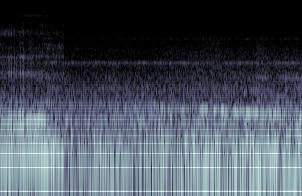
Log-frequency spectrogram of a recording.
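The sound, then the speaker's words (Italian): A metro train rumbles through a busy Milan subway station, a loud, steady mechanical roar and rattle that fills the whole clip without letup and without voices. “I mezzi di trasporto, a partire dalle fermate più affollate della metropolitana, come questa di Milano”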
